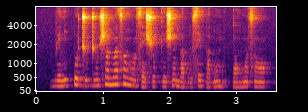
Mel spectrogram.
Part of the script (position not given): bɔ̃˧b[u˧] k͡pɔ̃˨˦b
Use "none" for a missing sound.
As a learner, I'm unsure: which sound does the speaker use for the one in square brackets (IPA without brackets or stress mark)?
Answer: u˨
